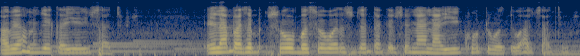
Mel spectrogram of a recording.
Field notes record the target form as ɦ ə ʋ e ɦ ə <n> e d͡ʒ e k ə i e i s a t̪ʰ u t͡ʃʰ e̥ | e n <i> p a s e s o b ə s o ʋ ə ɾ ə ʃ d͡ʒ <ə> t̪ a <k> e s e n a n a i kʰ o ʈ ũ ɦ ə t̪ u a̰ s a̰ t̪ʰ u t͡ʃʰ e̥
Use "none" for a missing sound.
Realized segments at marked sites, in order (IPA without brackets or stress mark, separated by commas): m, a, ə, k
